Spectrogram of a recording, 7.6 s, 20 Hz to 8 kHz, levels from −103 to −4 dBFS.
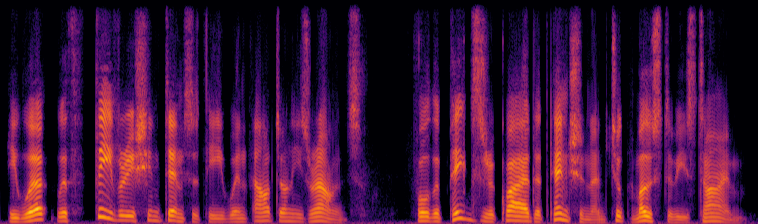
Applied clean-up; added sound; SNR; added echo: neural diffusion model UNIVERSE++.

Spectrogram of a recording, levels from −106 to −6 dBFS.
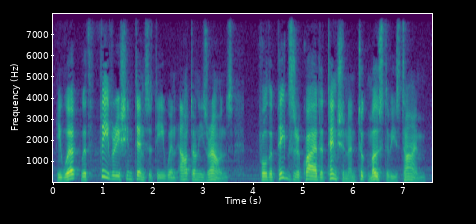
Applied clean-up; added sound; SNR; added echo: none; none; none; none.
